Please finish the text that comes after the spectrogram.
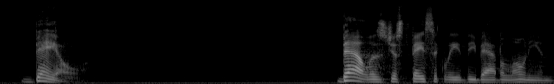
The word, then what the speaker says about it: Bel: find in the Bible, pronounced Bel. Not like Belle, like in Beauty and the Beast, all right? B-E-L.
